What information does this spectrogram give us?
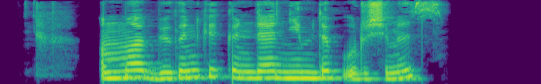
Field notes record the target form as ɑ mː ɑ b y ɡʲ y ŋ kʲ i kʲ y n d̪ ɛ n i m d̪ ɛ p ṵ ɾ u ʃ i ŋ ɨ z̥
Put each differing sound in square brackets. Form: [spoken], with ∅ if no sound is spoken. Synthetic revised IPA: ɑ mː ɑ b y ɡʲ y ŋ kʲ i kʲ y n d̪ ɛ n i m d̪ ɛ p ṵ ɾ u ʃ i [m] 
